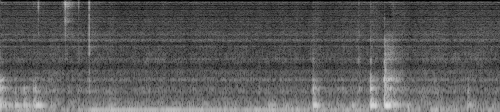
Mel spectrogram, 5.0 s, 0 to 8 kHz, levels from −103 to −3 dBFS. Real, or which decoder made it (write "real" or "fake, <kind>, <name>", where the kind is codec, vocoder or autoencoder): fake, codec, HILCodec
